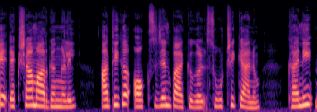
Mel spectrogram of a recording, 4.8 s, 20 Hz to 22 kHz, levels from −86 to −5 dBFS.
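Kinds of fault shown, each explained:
No faults detected on listening; nothing to list.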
